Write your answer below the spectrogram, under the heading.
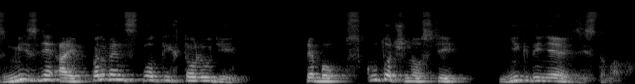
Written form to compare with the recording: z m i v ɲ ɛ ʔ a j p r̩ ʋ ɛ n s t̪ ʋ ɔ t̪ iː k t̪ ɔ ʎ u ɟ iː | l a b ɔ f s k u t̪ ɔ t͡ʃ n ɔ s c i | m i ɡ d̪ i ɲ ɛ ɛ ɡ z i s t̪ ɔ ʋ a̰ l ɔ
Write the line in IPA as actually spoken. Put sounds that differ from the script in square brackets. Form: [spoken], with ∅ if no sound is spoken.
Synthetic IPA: z m i [z] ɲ ɛ ʔ a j p r̩ ʋ ɛ n s t̪ ʋ ɔ t̪ iː [x] t̪ ɔ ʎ u ɟ iː | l [ɛ] b ɔ f s k u t̪ ɔ t͡ʃ n ɔ s c i | [ɲ] i ɡ d̪ i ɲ ɛ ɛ ɡ z i s t̪ ɔ ʋ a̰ l ɔ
